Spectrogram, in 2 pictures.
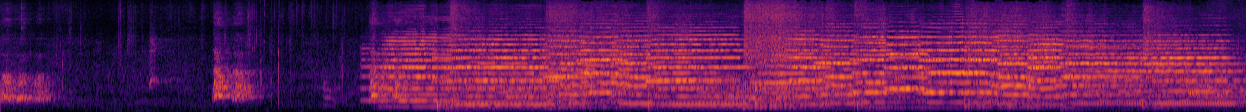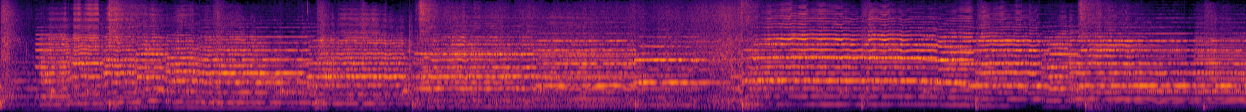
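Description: A marching brass band of trumpets, trombones, baritone horns, saxophones and clarinets starts playing about four seconds in and plays on steadily, with cymbal crashes now and then.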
